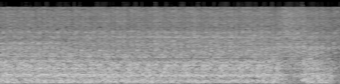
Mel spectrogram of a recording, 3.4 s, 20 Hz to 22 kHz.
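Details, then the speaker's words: Ford F-250 HD Power Stroke diesel just after the broken idler pulley was replaced and the belt refitted. Steady, even idle clatter with no squeal, chirp or knock from the belt side; no weird noises, running normally. "Now seems like it's going to spin. All right. I don't hear any weird noises at all."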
